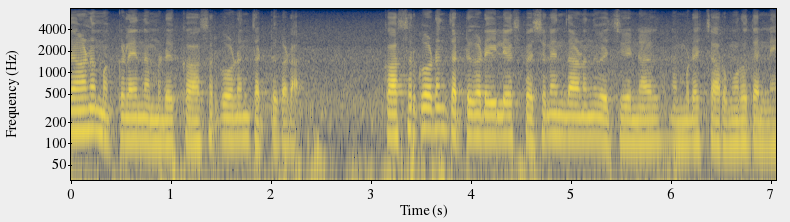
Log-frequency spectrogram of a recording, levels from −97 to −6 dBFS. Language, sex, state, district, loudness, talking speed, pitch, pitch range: Malayalam, male, Kerala, Kasaragod, -19 LUFS, 110 wpm, 115 Hz, 110-130 Hz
